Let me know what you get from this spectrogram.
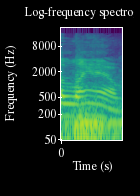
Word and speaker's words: lam: On the lamb. – On the lamb. – That's L-A-M. Just L-A-M. Pronounced exactly the same as the animal.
